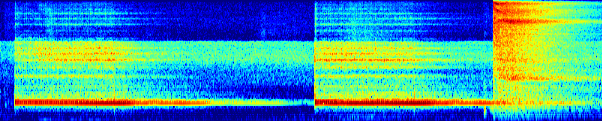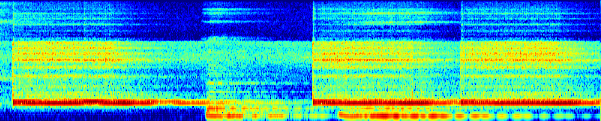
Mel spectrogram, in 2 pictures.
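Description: Electronic telephone tones sound during a call to a company's customer service line. Long, steady, mid-pitched tones come in several segments, broken by a brief noisier burst and a lower-pitched pair of tones partway through.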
